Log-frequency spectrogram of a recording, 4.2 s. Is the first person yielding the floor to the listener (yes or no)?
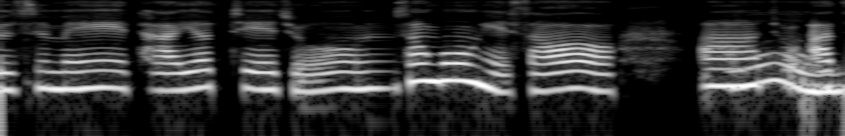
no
